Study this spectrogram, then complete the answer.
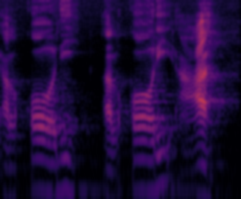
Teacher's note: lorsque Ra porte kasra, elle est légère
